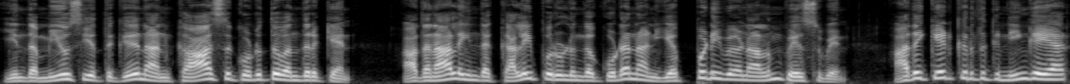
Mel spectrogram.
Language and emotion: Tamil, angry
